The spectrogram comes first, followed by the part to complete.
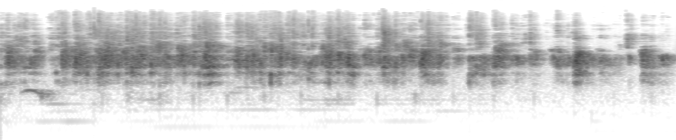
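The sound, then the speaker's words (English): A crowd at a church gathering claps their hands together in a steady, dense patter of overlapping claps that carries on throughout, with a faint murmur of voices mixed underneath. “some of you are still clapping.”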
